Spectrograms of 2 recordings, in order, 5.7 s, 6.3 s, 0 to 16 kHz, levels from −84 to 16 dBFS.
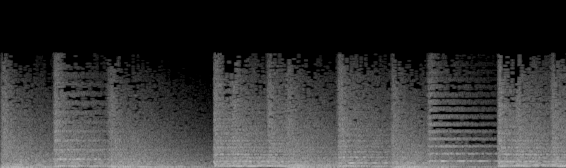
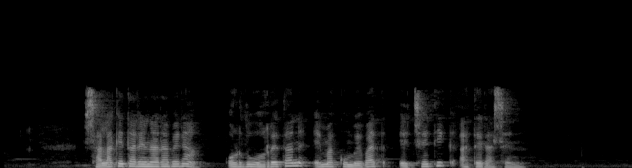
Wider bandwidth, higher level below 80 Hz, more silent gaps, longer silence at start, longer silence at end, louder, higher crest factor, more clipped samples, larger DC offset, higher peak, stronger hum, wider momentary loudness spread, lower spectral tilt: first, 11.5 kHz vs 8 kHz; first, -60 dBFS vs -68 dBFS; neither; second, 0 s vs 0.85 s; second, 0 s vs 1.05 s; first, -20 LUFS vs -28 LUFS; about the same, 14 dB vs 18 dB; neither; neither; first, -4 dBFS vs -10 dBFS; neither; second, 6 LU vs 10 LU; about the same, -5 dB/octave vs -6 dB/octave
